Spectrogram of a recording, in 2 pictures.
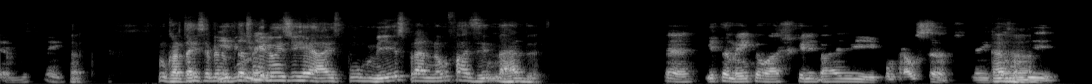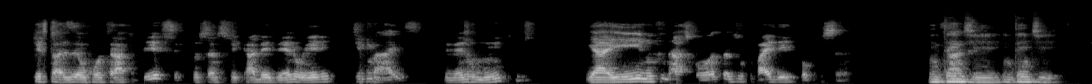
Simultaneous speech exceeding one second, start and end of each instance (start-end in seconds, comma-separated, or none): none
